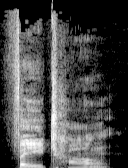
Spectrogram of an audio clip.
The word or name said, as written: fei1chang2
